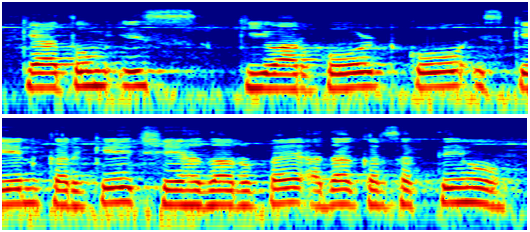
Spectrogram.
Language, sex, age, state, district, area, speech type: Urdu, male, 30-45, Uttar Pradesh, Shahjahanpur, urban, read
